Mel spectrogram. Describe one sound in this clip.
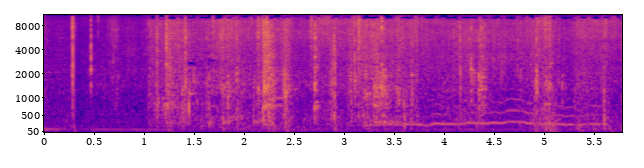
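Plastic bags rustle and crinkle as hands rummage through rubbish.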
